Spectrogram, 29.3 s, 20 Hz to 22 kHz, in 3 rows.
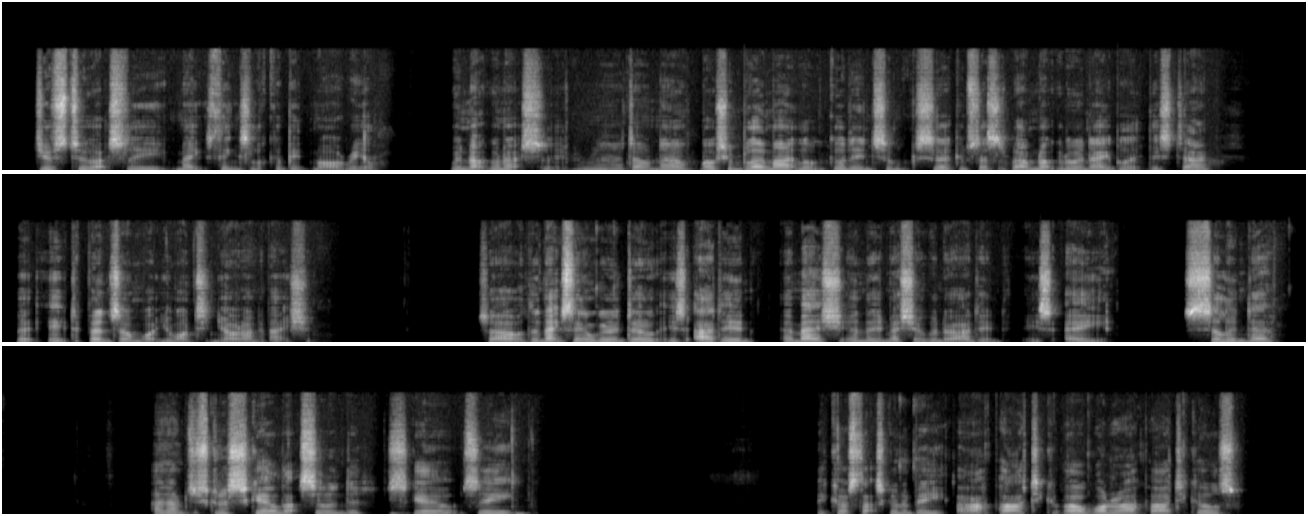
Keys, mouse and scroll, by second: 3.0 middle click, 8.5 middle click, 8.6 middle click, 9.5 middle click, 10.2 middle click, 11.8 middle click, 14.4 click, 19.6 click, 20.5 middle click, 22.5 s, 23.4 z, 26.4 click, 28.5 middle click.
